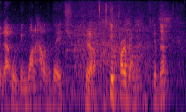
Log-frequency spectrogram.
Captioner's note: audience laughing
